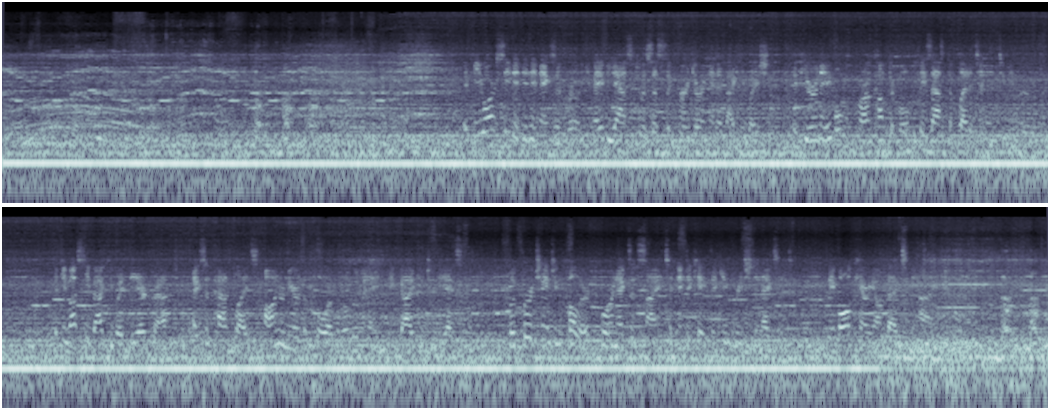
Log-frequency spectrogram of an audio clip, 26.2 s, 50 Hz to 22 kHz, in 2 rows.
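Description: Cabin noise of a Boeing 737-900ER taxiing: a loud steady hum over a low engine rumble, which stops about two seconds before the end, with faint voices in the cabin.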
